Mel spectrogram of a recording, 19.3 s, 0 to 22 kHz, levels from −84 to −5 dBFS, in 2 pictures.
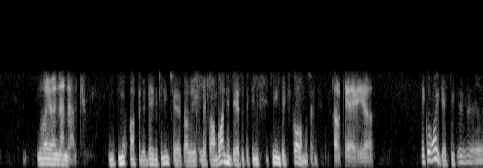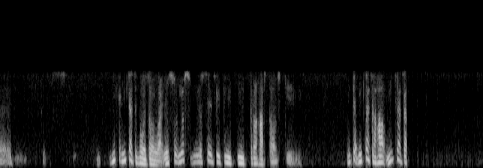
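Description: Speech passed through a chain of separate telephone links, each with its own speech codec, so it was decoded and re-encoded at every hand-over. This is tandem speech coding, with what sounds like four speech coders in a row ending on something like G.729A. Each stage re-models artefacts the previous one left behind, so the errors compound: the speech comes out rough, dull and warbly, and nothing is left above 3.6 kHz. Near the end, the final buffers were never played out, giving a cut-off end. At 17.79 s the audio stops in the middle of a sound and falls straight to digital silence with no natural decay, and that silence runs for the remaining 1.5 s or so.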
